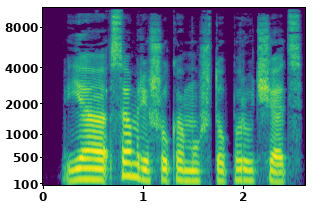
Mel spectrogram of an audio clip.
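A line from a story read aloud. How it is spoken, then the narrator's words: Even voice. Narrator (Russian): ответствовал Пота ровным голосом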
